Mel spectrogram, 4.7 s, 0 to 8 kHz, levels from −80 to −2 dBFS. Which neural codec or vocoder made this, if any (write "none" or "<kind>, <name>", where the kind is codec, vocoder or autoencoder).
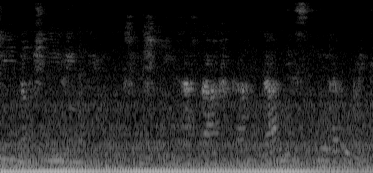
none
